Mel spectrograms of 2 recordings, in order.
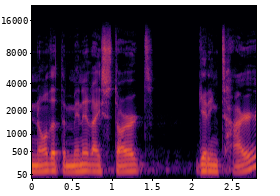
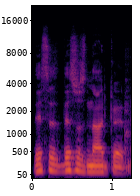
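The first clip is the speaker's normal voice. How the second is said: normal talking voice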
